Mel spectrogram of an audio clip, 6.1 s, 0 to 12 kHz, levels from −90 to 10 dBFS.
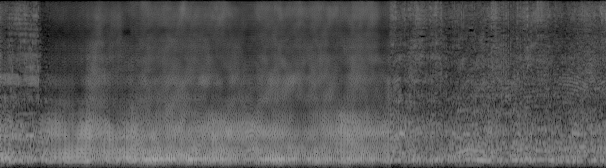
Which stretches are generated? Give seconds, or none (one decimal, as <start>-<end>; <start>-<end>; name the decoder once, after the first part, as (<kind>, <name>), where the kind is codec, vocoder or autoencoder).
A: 0.5-3.9 (vocoder, Vocos)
